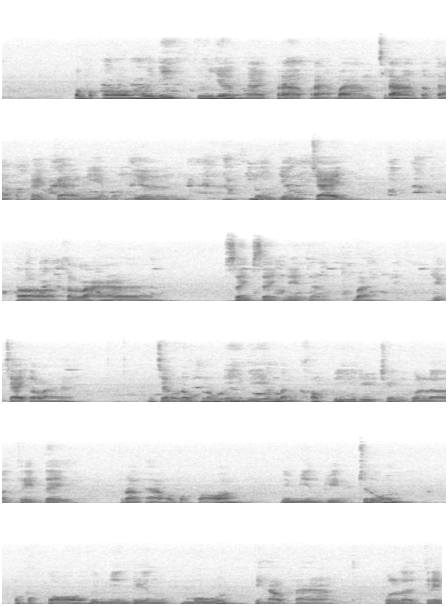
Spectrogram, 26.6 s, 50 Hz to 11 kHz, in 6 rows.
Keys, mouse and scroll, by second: 14.3 click.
